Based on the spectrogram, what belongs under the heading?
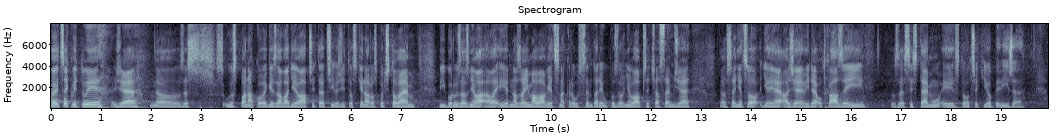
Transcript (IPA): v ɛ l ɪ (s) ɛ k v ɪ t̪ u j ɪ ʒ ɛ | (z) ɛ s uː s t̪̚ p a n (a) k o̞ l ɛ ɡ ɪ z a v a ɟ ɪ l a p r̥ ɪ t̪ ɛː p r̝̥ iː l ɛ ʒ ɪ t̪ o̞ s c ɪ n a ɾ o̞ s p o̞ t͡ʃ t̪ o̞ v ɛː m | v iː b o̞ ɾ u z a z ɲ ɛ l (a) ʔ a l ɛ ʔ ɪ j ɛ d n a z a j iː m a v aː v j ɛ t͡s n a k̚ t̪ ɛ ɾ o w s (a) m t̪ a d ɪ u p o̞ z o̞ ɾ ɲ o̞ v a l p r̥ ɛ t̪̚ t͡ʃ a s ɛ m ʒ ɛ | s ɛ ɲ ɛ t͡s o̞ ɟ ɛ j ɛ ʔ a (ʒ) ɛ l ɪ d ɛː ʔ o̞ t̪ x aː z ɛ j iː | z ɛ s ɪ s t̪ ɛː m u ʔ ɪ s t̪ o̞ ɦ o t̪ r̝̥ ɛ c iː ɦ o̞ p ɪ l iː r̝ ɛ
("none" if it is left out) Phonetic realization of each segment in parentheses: t͡s, z, a, a, ɛ, ʒ

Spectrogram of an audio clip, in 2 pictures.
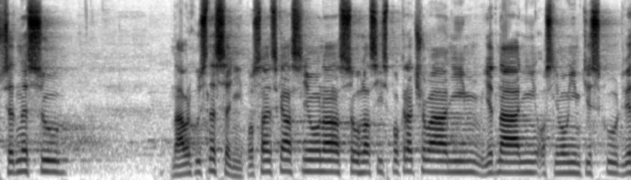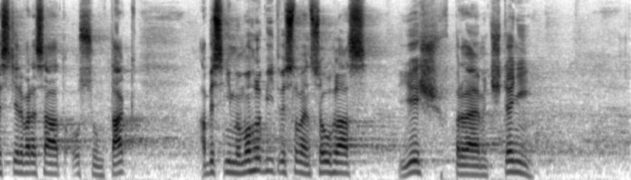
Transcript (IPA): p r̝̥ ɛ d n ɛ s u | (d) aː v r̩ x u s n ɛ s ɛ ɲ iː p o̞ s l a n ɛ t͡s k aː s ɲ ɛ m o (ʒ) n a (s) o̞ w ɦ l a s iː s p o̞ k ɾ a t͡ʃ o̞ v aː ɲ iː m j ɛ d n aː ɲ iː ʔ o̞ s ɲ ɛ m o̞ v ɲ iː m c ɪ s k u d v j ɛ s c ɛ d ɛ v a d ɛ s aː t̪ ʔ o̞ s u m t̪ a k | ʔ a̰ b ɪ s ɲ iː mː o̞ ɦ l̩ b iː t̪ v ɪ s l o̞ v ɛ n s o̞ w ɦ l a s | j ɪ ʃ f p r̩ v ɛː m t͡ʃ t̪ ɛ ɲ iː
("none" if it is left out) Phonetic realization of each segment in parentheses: n, v, s

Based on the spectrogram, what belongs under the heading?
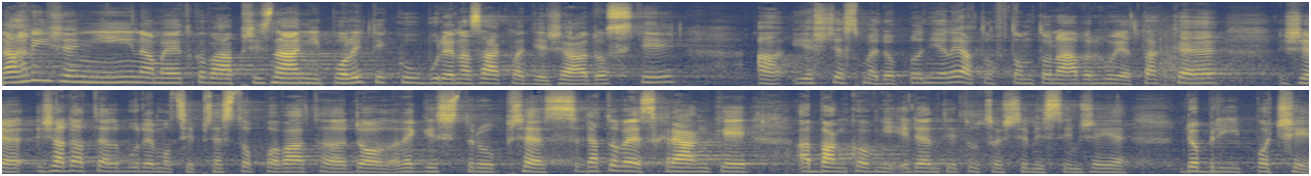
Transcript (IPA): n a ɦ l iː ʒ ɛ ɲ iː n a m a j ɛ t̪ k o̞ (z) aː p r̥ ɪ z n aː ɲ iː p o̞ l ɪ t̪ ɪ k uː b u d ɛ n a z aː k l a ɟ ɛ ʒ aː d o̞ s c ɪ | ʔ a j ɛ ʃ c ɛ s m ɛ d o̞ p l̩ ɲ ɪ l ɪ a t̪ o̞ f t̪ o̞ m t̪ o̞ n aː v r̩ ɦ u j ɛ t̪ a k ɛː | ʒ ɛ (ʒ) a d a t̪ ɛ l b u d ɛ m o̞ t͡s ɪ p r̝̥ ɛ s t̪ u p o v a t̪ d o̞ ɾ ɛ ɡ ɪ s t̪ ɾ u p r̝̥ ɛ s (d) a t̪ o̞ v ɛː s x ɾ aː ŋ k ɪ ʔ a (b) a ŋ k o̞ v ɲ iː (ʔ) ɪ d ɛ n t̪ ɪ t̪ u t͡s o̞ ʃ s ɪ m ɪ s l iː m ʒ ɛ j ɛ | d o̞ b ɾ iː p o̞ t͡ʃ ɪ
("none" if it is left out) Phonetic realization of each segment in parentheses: v, ʒ, d, b, ʔ

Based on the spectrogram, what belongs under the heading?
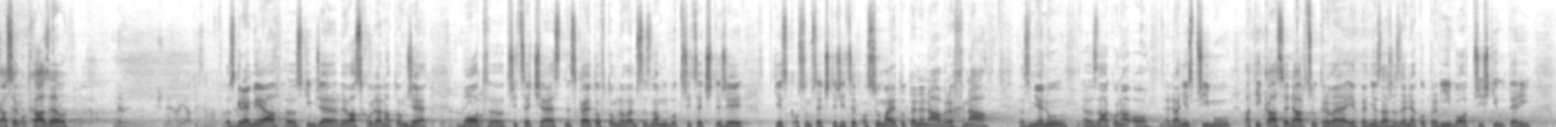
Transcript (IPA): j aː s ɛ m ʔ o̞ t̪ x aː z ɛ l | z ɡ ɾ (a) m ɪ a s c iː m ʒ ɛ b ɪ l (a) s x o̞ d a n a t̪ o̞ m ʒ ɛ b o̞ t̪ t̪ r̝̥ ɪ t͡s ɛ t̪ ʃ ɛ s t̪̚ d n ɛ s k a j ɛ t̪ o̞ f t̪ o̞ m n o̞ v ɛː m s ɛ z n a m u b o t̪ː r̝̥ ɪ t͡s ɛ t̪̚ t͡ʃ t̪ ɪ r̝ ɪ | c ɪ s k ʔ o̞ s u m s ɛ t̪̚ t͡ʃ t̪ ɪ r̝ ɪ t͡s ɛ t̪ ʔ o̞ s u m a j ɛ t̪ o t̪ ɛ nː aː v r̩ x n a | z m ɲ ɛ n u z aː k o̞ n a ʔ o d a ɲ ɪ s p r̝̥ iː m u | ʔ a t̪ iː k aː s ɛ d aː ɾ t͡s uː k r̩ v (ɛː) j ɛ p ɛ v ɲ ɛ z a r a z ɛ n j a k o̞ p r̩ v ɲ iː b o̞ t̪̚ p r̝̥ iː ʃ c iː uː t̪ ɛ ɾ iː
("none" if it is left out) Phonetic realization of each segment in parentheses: ɛ, a, ɛ

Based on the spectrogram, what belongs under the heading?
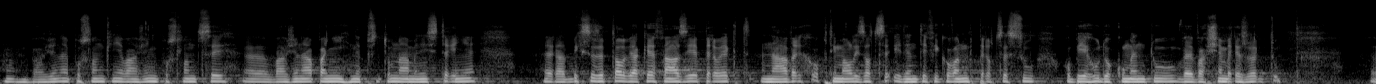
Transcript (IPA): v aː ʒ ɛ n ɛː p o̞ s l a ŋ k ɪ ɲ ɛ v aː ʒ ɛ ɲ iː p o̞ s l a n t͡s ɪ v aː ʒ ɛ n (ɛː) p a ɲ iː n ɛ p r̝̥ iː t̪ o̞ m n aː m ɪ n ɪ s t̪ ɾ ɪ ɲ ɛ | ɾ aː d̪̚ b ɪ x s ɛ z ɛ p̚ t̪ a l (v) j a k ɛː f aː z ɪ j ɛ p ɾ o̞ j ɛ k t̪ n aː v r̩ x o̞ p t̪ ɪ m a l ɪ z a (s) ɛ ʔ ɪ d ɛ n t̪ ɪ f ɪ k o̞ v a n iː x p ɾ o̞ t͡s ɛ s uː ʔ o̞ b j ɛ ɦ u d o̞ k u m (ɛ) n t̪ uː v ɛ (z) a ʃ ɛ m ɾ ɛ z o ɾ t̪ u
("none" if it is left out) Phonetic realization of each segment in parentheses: aː, v, t͡s, ɛ, v

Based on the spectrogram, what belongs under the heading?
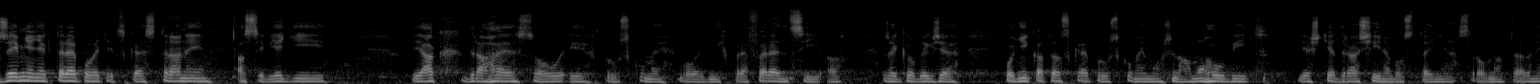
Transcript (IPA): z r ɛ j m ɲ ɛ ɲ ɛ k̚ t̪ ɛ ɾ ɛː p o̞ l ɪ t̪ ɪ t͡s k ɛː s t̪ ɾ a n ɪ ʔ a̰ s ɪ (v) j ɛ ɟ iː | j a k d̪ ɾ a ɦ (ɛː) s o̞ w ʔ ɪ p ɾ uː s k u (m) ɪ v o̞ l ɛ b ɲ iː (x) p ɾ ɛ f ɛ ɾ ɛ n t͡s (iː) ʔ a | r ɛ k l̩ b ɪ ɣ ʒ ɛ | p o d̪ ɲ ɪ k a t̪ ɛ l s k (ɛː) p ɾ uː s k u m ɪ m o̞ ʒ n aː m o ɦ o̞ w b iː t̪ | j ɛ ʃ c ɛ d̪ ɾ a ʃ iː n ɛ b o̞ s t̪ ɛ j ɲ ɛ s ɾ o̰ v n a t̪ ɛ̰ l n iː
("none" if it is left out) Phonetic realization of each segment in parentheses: v, ɛː, m, x, iː, ɛː

